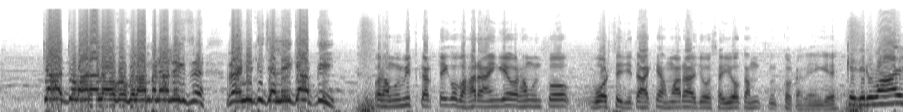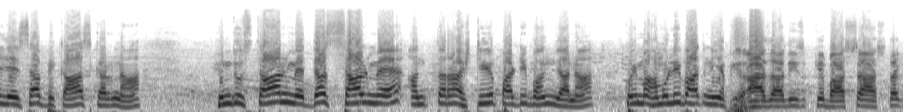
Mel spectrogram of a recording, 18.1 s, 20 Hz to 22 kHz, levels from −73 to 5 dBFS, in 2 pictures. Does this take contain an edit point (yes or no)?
yes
